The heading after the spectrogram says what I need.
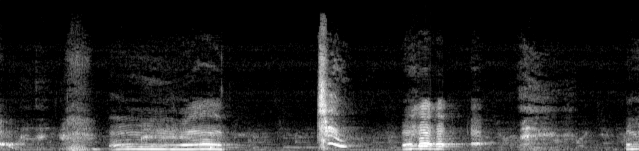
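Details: An adult fakes sneezes, each imitation followed by a baby's bursts of giggling; the sneezes are simulated, not real.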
